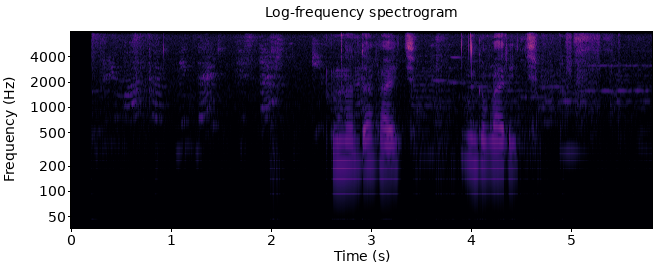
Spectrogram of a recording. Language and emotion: Russian, neutral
